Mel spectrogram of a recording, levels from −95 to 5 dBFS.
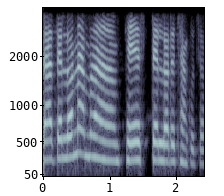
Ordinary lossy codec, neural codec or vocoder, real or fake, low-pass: none; none; real; 3.6 kHz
